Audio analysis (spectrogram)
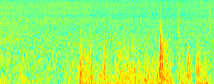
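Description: Strong wind buffets the microphone outdoors on a clear day, a loud continuous rumbling roar with gusty surges, no voices.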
